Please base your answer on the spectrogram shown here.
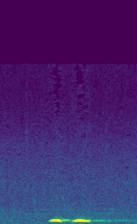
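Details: Wild owl at night in rural Japan, one of three that settled on nearby small hills this spring, calling on a cold night. Two short, low hoots in quick succession over the steady hiss of a stream.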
